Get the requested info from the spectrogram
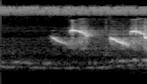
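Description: Northern bobwhite giving two quick clear whistled phrases, each a lower slurred note then a higher one, over a steady high insect hiss.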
